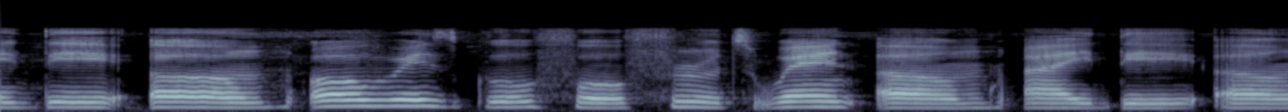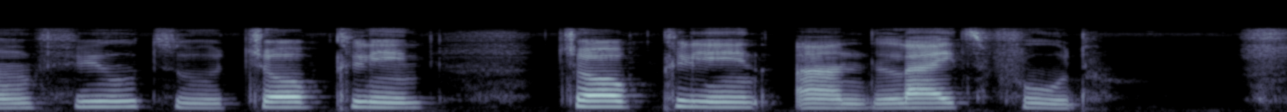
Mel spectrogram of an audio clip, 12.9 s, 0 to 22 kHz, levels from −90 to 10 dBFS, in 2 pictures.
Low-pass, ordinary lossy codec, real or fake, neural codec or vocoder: none; none; fake; codec, 16 kHz, 16 kbps, FreqCodec, larger model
